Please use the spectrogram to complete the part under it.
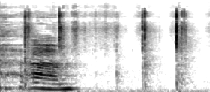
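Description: Tarot cards being shuffled by hand in a pre-shuffle, several quick crisp riffles and taps near the microphone, following a short stretch of someone talking.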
